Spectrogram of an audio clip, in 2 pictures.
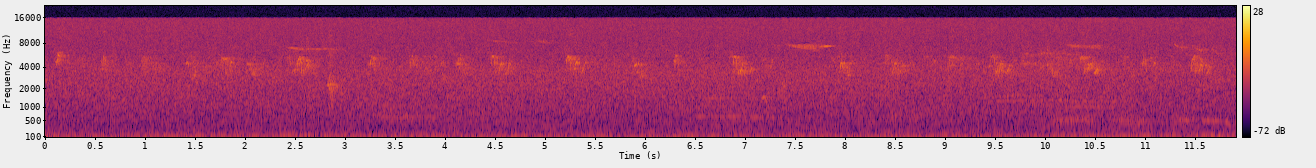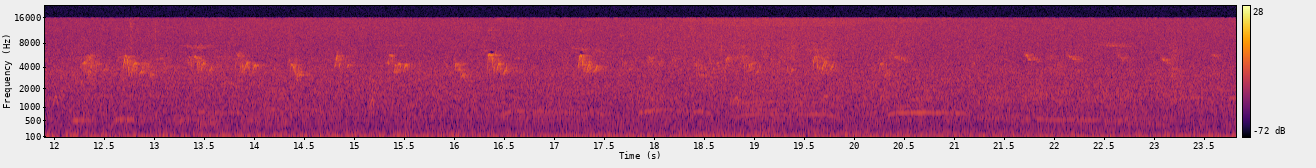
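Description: Birds calling: rapid short high chirps over a steady low background noise, with short, lower cooing calls joining from about ten seconds in.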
